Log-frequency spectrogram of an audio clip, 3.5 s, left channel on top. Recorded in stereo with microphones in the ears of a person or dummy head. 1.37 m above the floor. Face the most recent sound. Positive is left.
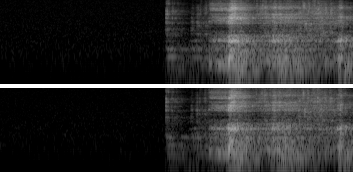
turn(degrees=-25)  # may be behind; listen again after turning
